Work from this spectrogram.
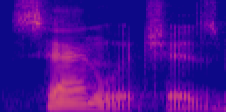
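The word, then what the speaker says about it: sandwiches: في كلمات زيارتartوش كلمه ساندوشز مش بقولها اي نطق تاني بقولها ساندوشز ساندوشز سانوتشز ساندوتشز ساندوتشز فهي صوت الدي مش بقوله كمان في صوت السي اتش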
